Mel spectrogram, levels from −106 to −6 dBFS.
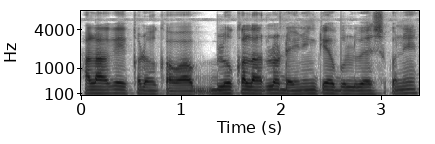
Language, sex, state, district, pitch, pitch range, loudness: Telugu, male, Andhra Pradesh, Sri Satya Sai, 115 Hz, 110-120 Hz, -18 LUFS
